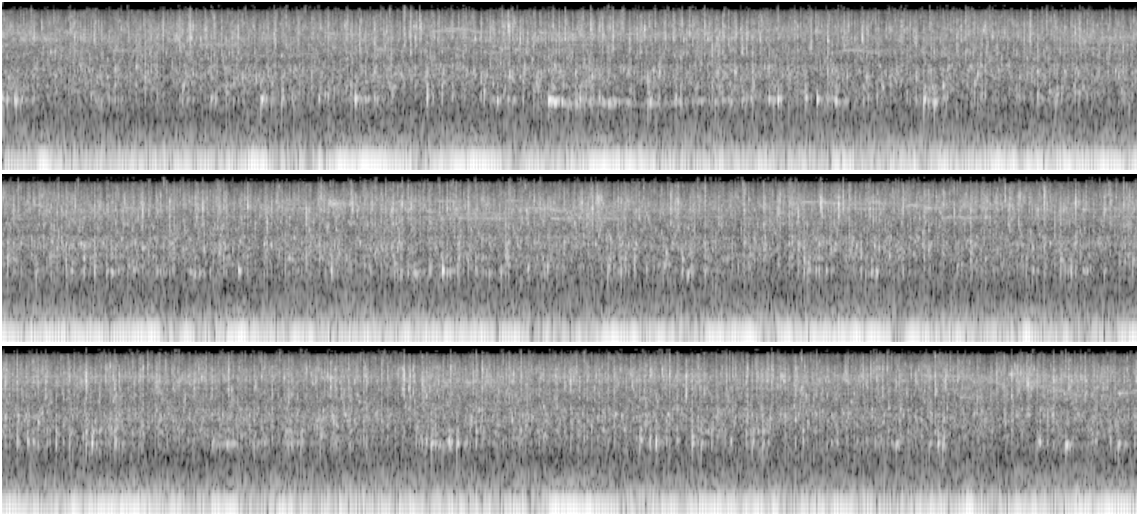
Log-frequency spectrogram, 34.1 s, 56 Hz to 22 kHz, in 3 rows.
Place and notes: A car passing nearby.
SD-702, Me-64, NOS
Uccle, Belgium, 10 January 2012, 11:03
